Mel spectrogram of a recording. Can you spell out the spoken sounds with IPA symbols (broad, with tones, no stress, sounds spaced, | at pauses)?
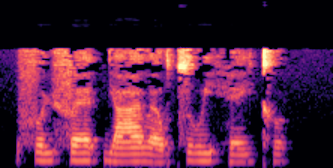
f ɵ˧ ɥ f ɛː˧ t̚ j aː˨˧ l ɐ˨˥ w t͡s uː˧ j h e˨˧ j kʰ ʊ˧ k̚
